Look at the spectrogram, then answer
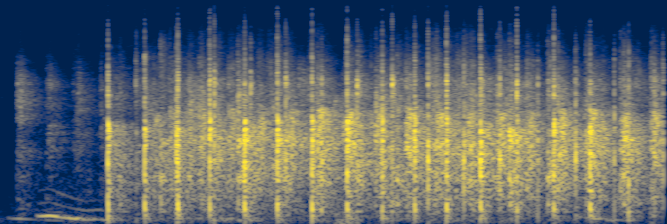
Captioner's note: audience applause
